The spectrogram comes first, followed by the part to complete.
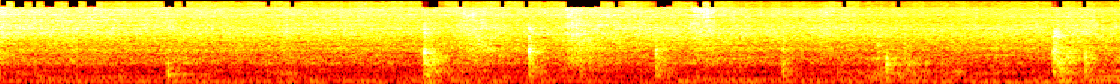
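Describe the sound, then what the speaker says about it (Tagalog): Pinakbet cooking in a pan and being stirred, with a soft constant sizzle broken by several sharp scrapes and knocks of the utensil, close up. "Haluin mo talaga yan."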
